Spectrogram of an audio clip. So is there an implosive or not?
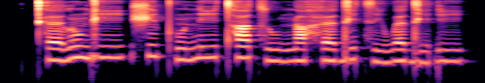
yes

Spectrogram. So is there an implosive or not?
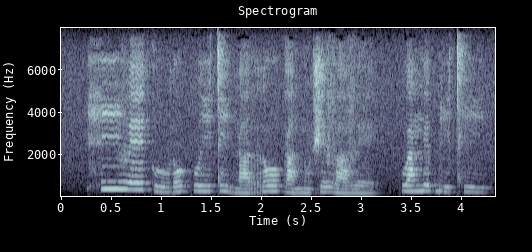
yes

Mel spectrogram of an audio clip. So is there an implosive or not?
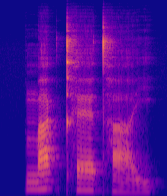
no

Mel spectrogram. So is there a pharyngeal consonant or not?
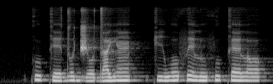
no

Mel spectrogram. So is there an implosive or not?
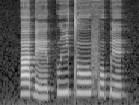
yes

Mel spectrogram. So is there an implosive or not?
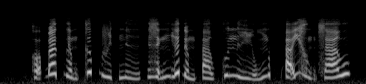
yes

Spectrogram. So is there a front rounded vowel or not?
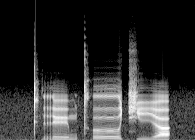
no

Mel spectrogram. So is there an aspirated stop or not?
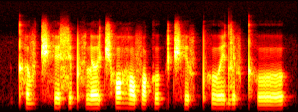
yes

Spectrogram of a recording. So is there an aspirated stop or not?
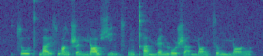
yes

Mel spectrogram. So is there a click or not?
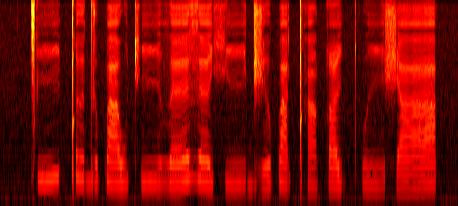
yes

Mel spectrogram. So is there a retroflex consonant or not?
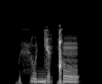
no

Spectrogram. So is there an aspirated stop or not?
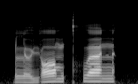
yes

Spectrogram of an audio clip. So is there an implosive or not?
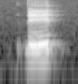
yes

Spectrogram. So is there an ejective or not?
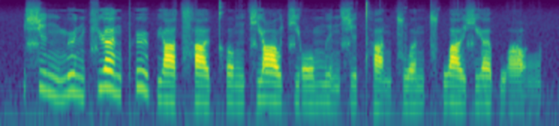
no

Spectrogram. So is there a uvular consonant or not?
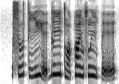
yes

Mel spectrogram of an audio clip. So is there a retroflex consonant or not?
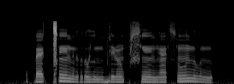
yes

